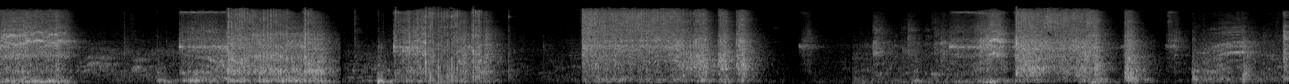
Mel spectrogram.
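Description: Cordless drill driving screws into wooden column panels in several short bursts, a second or two each, with pauses between them.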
